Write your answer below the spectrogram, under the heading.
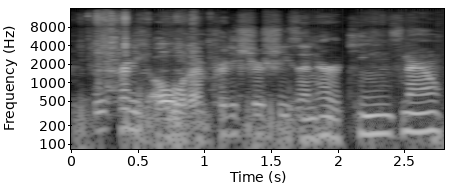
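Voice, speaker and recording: Noticeable background noise surrounds a man with a fairly high pitch and a slight Southern US accent. He speaks at a moderate pace with ordinary pitch variation. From Florida, US South. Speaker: vlogger. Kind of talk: casual vlog while walking outdoors. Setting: outdoors.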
